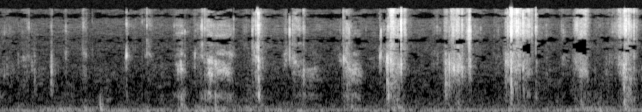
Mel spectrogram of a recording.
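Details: A feeding cat crunches repeatedly, with bright, crackling bites growing louder and denser toward the end, roughly two to three bites each second.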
